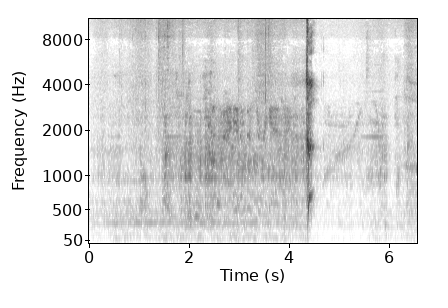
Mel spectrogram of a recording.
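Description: Background murmur of voices, then one sharp, loud, abrupt vocal burst: a single forceful hiccup.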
